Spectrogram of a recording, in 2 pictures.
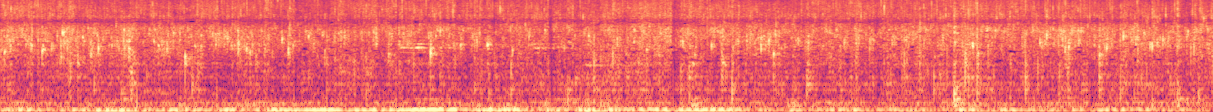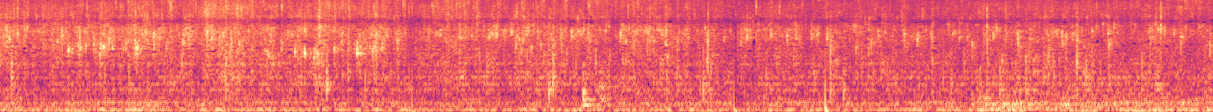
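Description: Potatoes frying in hot oil give a loud, steady sizzle that runs unbroken from start to finish, with no talking over it.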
